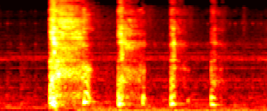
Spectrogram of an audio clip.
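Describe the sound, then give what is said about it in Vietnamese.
Four harsh, fairly loud coughs from someone choking on dust, each burst trailing into a short wheezy catch, spaced unevenly with no talk. “Triển Chiêu bị sặc bụi ho liên tục, ngước mắt liền thấy Bạch Ngọc Đường cũng đang bịt mũi miệng ho khan.”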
